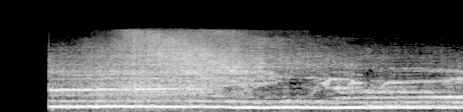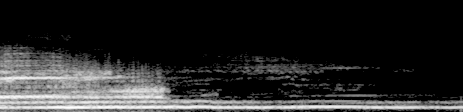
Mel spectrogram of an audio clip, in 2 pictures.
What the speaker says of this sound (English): Here's another picture of cars that sounds like cars.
